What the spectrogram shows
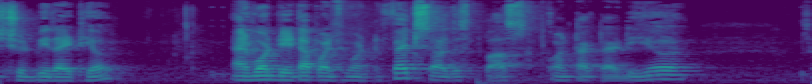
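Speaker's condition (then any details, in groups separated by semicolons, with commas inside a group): No condition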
